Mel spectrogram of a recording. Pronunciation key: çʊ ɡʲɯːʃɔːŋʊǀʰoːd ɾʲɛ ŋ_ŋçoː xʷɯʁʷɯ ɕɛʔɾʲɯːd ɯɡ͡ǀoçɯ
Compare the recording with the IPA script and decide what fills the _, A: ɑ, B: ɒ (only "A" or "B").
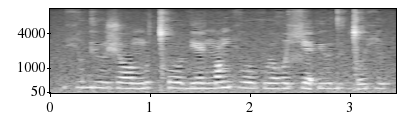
B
